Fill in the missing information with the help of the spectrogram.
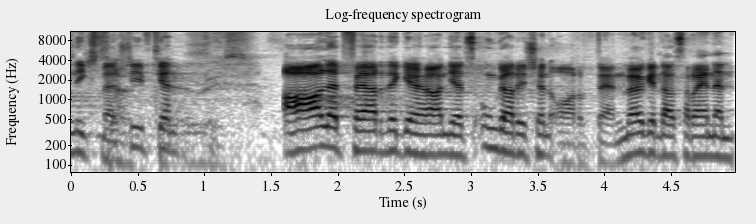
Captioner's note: speaking in German; speaking in German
